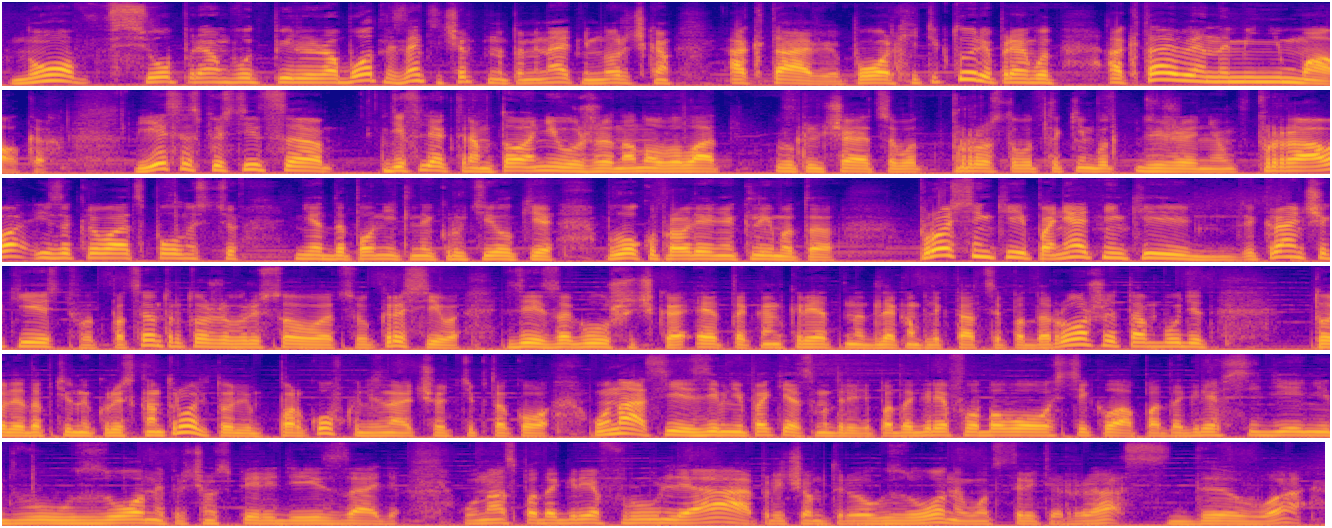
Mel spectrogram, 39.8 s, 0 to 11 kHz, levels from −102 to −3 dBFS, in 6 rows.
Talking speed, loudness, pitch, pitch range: 155 wpm, -22 LUFS, 130 Hz, 115-155 Hz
